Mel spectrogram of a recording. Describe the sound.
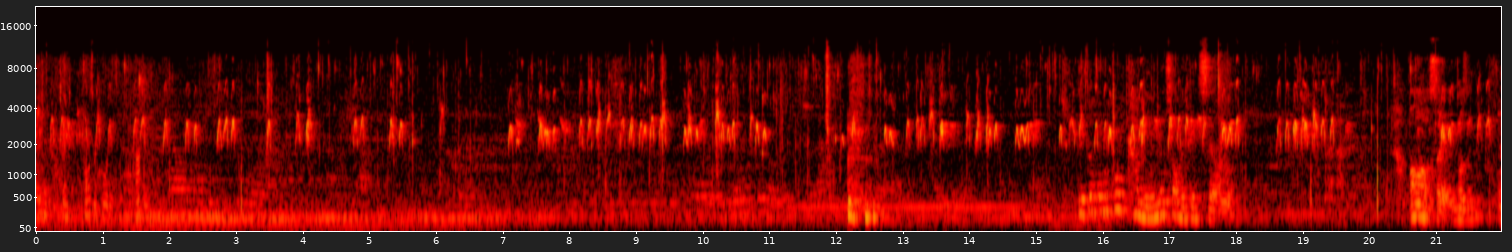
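A hungry female duck quacks and squawks insistently while being fed, calling over and over in rapid, raspy bursts while people talk.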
